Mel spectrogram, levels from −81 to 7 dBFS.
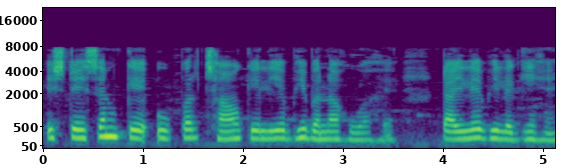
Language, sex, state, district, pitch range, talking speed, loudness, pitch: Hindi, female, Uttar Pradesh, Lucknow, 175-205 Hz, 165 wpm, -14 LUFS, 190 Hz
